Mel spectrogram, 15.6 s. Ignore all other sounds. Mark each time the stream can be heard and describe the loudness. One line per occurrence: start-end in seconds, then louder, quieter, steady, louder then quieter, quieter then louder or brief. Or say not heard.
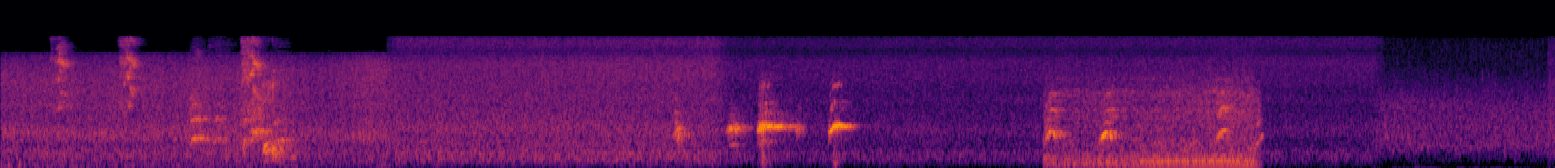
0.0-15.5 quieter.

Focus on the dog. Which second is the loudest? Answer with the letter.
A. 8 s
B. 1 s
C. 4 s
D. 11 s
A.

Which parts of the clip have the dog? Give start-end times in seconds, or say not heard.
0.5-3.0, 6.7-8.6, 10.4-12.7.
